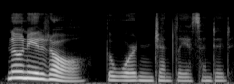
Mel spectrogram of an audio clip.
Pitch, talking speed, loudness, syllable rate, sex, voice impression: 200 Hz, 205 wpm, -17 LUFS, 5.9 syllables/s, female, feminine, slightly young, slightly fluent, cute, slightly unique, slightly lively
